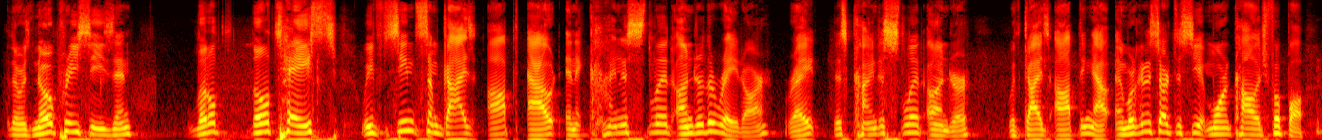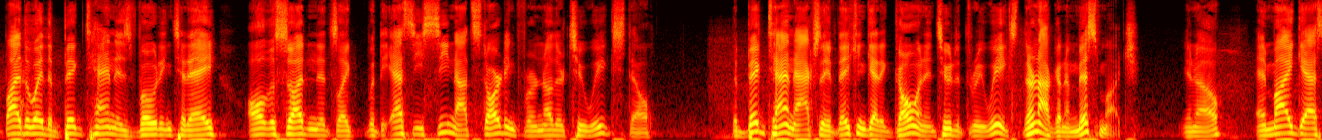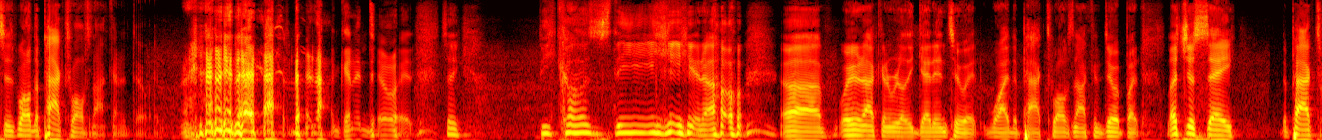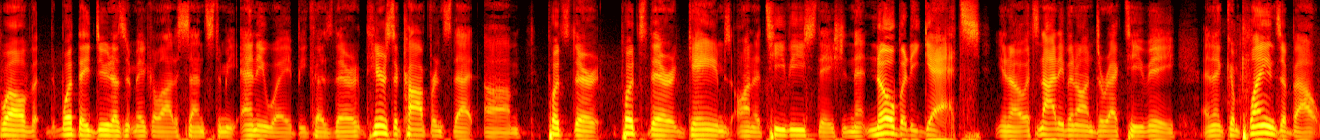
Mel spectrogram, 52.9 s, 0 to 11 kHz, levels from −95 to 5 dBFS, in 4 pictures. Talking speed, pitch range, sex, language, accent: 210 wpm, 110-155 Hz, male, English, American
